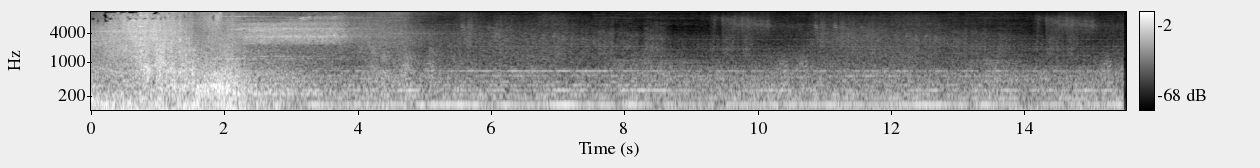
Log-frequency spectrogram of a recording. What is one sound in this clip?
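A triumphant fanfare swells and rings out.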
